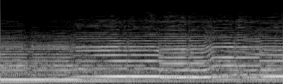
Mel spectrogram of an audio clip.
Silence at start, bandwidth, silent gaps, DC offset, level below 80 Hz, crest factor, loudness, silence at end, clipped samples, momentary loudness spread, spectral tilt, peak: 0 s; 9.8 kHz; none; under 0.1%; -54 dBFS; 10 dB; -15 LUFS; 0 s; under 0.1%; 6 LU; -7.5 dB/octave; -4 dBFS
